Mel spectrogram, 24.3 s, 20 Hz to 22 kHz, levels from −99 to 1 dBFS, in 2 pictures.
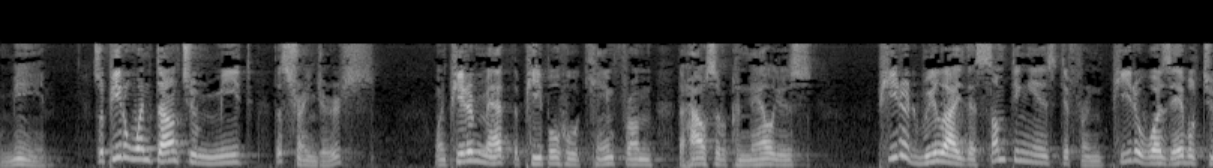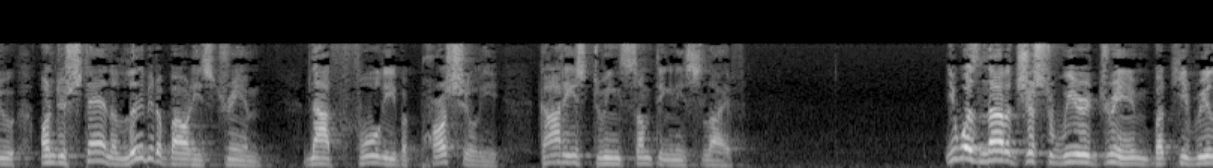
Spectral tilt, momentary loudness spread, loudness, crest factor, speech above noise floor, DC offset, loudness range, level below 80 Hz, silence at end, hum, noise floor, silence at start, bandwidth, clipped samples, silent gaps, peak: -2.5 dB/octave; 14 LU; -27 LUFS; 22 dB; 41 dB; under 0.1%; 8 LU; -70 dBFS; 0 s; none; -69 dBFS; 0 s; 7.8 kHz; under 0.1%; none; -6 dBFS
